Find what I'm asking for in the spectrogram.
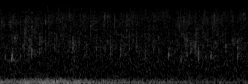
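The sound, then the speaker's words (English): Steady rain falling, a dense soft patter of drops over a low rumbling wash, quiet and even throughout with no voices. “Goddamn rain.”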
